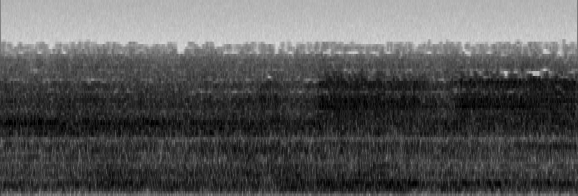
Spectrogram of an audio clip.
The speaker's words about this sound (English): I am about to open the retrojets for the touchdown.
